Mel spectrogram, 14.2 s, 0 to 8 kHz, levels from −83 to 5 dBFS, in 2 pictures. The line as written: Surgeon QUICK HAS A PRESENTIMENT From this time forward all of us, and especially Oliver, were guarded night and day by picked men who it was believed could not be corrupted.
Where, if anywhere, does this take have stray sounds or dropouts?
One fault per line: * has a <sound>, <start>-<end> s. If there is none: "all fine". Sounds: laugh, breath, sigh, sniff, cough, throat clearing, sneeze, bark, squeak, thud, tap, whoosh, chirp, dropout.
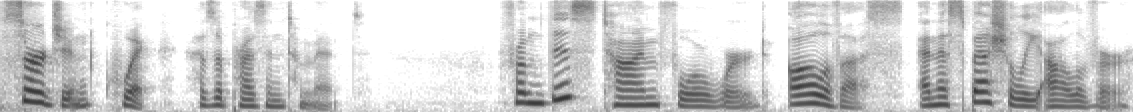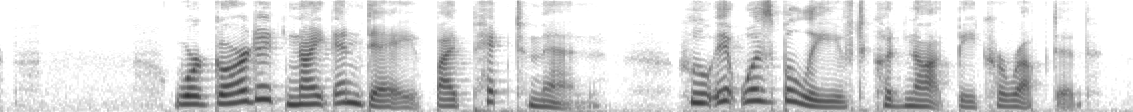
all fine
